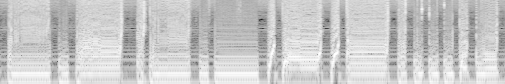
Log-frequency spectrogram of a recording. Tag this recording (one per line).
glitch
hum
bent
lofi
melody
power
electronic
electricity
circuitbending
noise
